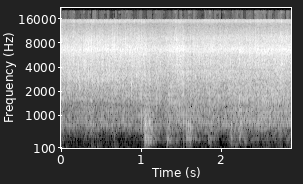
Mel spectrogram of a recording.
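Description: Vadagam and curry leaves fry with mustard seeds in hot oil, making a loud, dense, constant crackling sizzle with a few faint pops and scrapes.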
